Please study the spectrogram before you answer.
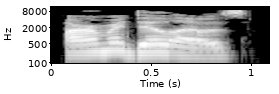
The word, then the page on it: armadillos: British English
